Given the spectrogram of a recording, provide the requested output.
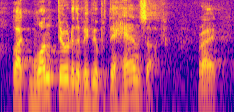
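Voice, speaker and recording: A man with an American accent talks in fairly even intonation, with audible room echo and noticeable background noise. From New York. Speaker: panel presenter on disaster resilience. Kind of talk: conference presentation. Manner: fast.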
